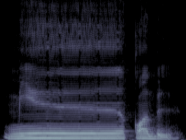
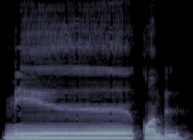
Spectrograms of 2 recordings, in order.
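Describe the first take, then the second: No difference in how they are said.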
